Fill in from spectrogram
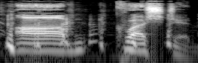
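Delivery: character voice. Acted. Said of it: "this is gonna maybe be my character voice".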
